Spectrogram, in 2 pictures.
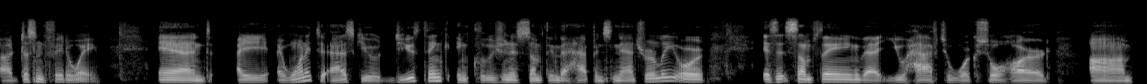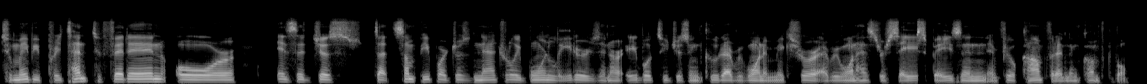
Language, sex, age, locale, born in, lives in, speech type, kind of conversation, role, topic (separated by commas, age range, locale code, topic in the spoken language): English, male, 25-29, en-US, United States, United States, conversation, unstructured, none, How can communities build a sense of belonging through small actions that help everyone feel seen and connected?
